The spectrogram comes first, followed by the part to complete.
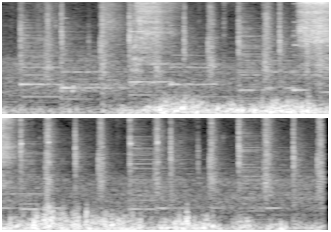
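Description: Background music with a light, plucked-sounding melody and steady ticking beat, over low rumbling wind buffeting the microphone.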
